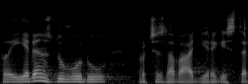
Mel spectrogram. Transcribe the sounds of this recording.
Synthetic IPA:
t̪o̞jɛjɛdɛnzduːvo̞duː | pɾot͡ʃsɛzavaːɟiːɾɛɡɪst̪ɾ

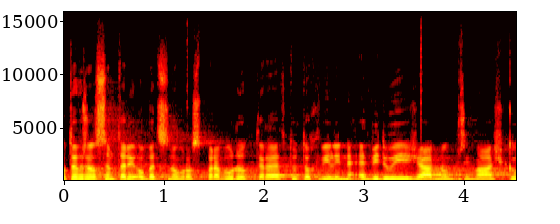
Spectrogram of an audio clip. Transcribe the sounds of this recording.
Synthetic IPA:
ot̪ɛvrɛlsɛmt̪adɪʔo̞bɛt͡sno̞wɾo̞spɾavudokt̪ɛɾɛːft̪ut̪oxviːlɪnɛʔɛvɪdujɪʒaːdno̞wpr̝̥ɪɦlaːʃku

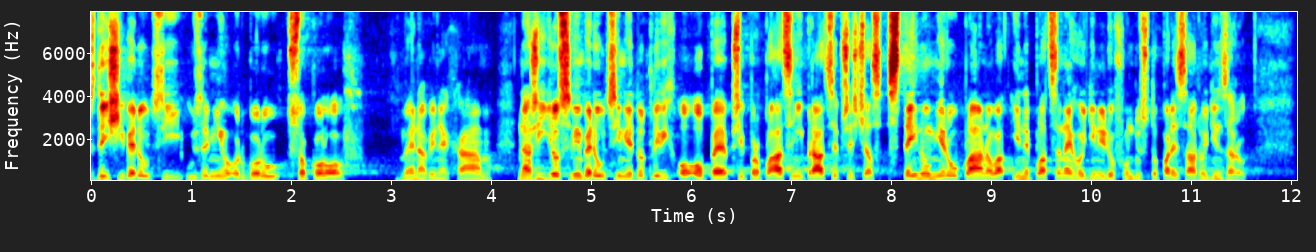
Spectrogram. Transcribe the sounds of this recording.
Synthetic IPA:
zdɛjʃiːvɛdo̞wt͡siːʔuːzɛmɲiːɦo̞ʔo̞dbo̞ɾuso̞ko̞lo̞f | mɛːnavɪnɛxaːm | nariːɟɪlsviːmvɛdo̞wt͡siːmjɛdno̞t̪lɪviːxʔoːʔoːpɛːpr̥ɪpɾo̞plaːt͡sɛɲiːpɾaːt͡sɛpr̝̥ɛst͡ʃasːst̪ɛjno̞wmɲɛɾo̞wplaːno̞vat̪ʔɪnɛplat͡sɛnɛːɦo̞ɟɪnɪdo̞fo̞ndust̪o̞padɛsaːd̪ɦoɟɪnzaɾo̰k̚

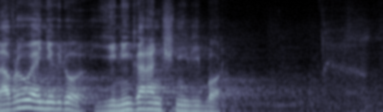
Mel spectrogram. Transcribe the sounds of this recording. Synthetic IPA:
avr̩ɦujɛɲɛɡdo̞jɪniːɡaɾant͡ʃɲiːviːbo̞ɾ

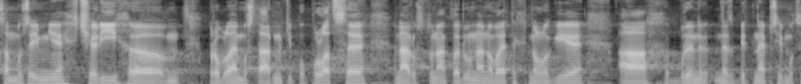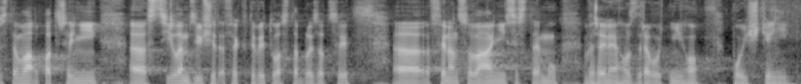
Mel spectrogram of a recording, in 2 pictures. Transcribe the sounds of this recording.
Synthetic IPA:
samozrɛjmɲɛt͡ʃɛliː | pɾo̞blɛːmust̪aːɾnuciːpo̞pulat͡sɛ | naːɾuːst̪unaːkladuːnano̞vɛːt̪ɛxno̞lo̞ɡɪjɛ | ʔabudɛnɛzbɪt̪nɛːpr̥ɪjmowt̪sɪst̪ɛːmovaːʔo̞pat̪r̝̥ɛɲiːst͡siːlɛmzviːʃɪt̪ʔɛfɛkt̪ɪvɪt̪uast̪abɪlɪzat͡sɪ | fɪnant͡so̞vaːɲiːsɪst̪ɛːmuvɛrɛjnɛːɦo̞zd̪ɾavot̪ɲiːɦo̞ | po̞jɪʃcɛɲiː

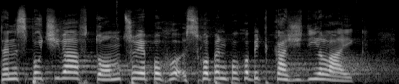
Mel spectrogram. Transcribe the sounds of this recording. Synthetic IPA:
t̪ɛnspo̞t͡ʃiːvaːft̪o̞mt͡sojɛpoxsxo̞pɛnpo̞xo̞pɪt̪kaʒdiːlajk

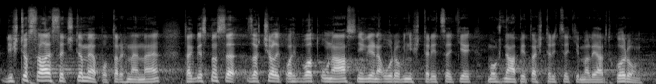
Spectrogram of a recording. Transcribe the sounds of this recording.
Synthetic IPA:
ɡdɪʃt̪osalɛsɛt͡ʃt̪ɛmɛapo̞t̪r̩ɦnɛmɛ | t̪aɡ̚bɪsmɛsɛzat͡ʃalɪpoɦɪbo̞vat̪ʔunaːsɲɛɡdɪnaʔuːɾo̞vɲɪʃt̪ɪɾɪt͡sɛcɪmo̞ʒnaːpjɛt̪aʃt̪ɪɾɪt͡sɛcɪmɪlɪjaɾt̪koɾun

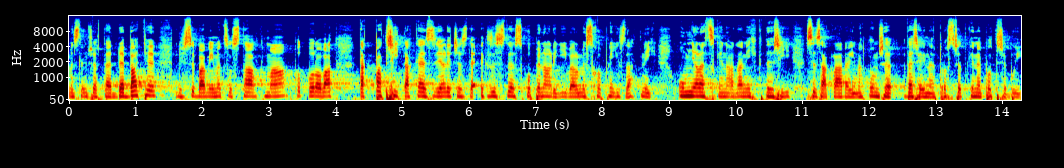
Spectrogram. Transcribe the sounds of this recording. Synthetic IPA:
mɪsliːmʒɛft̪ɛːdɛbacɛɡ̥dɪʃsɪbaviːmɛt͡so̞st̪aːt̪maːpo̞t̪̚po̞ɾo̞vat̪ː | ak̚pat̪r̝iːt̪akɛːzɟɛlɪt̪ʒɛzdɛʔɛɡzɪst̪ujɛskupɪnalɪɟiːvɛlmɪsxo̞pniːɣzdat̪niːx | ʔumɲɛlɛt͡skɪnadaniːxkt̪ɛr̝iː | sɪzaklaːdajiːnat̪o̞mʒɛvɛrɛjnɛːpɾo̞st̪r̥ɛt̪kɪnɛpo̞t̪r̥ɛbujiː

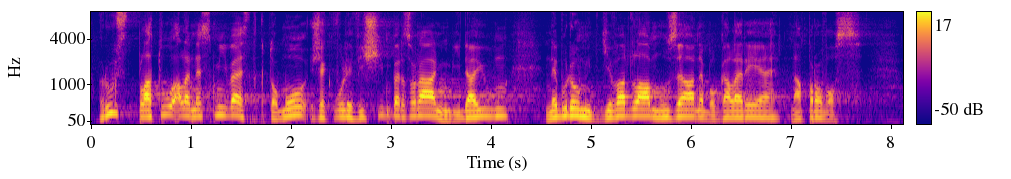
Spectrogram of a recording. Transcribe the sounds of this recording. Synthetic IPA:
ɾuːst̪̚plat̪uːʔalɛnɛsmiːvɛːst̪kt̪o̞muʒɛkvuːlɪvɪʃiːmpɛɾzo̞naːlɲḭmviːdajuːmnɛbudo̞wmiːt̪ɟɪvadlamuzɛanɛbo̞ɡalɛɾɪjɛnapɾo̞vo̞̰s

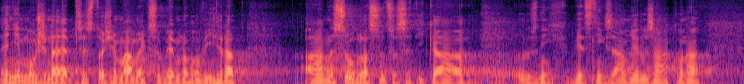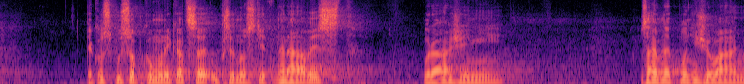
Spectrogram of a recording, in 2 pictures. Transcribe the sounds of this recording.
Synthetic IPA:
nɛɲɪmo̞ʒnɛːpr̥ɛst̪o̞ʒɛmaːmɛkso̞bjɛmno̞ɦo̞viːɦɾat̪ | ʔanɛso̞wɦlasut͡so̞sɛt̪iːkaː | ɾuːzniːxvjɛt͡sniːɣzaːmɲɛɾuːzaːko̞na | jako̞spuːsop̚ko̞munɪkat͡sɛʔupr̥ɛdno̞st̪ɲɪt̪nɛnaːvɪst̪ | ʔuɾaːʒɛɲiː | vzaːjɛmnɛːpo̞ɲɪʒo̞vaːɲi

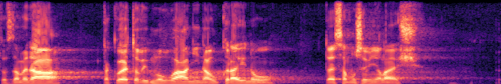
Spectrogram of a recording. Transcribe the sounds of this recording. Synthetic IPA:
t̪oznamɛnaːt̪akovɛːt̪o̞vɪmlowvaːɲiːnaukɾajɪnu | t̪o̞jɛsamozr̝ɛjmɲɛlɛʃ

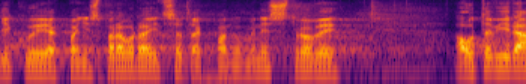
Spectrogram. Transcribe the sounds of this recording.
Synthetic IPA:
ɛkujɪjak̚paɲispɾavo̞dajt͡sɛt̪ak̚panumɪnɪst̪ɾo̞vɪ | ʔaʔo̞t̪ɛviːɾaː

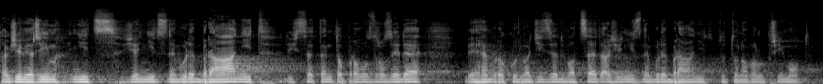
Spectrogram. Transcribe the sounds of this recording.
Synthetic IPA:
t̪aɡʒɛvjɛriːmɲɪt͡sʒɛɲɪt͡snɛbudɛbɾaːɲɪt̪ɡdɪʃsɛt̪ɛnt̪o̞pɾovo̞sɾo̞zjɛdɛ | bjɛɦɛmɾo̞kudvacɪsiːt͡sɛdvat͡sɛt̪aʒɛɲɪt͡snɛbudɛbɾaːɲɪt̪ːut̪onovɛlupr̝̥ijmo̞wt̪

